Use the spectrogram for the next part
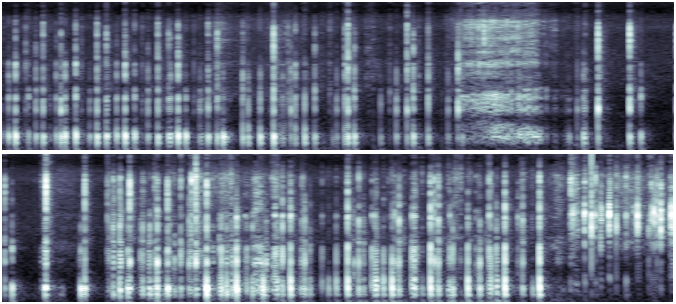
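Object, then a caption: Cloth-bound hardcover book. Long pink nails tap rapidly on the cover of a grey cloth-bound hardcover book lying flat and solid. The clip is a dense stream of short, dry, crisp clicks, broken by a brief scratchy rustle near the four-second mark and a few short pauses.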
